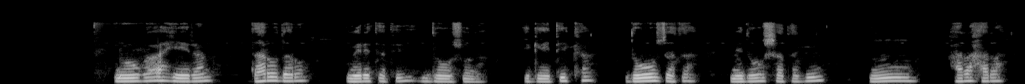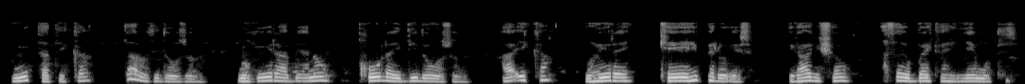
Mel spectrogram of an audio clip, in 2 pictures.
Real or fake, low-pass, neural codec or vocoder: real; 7.2 kHz; none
